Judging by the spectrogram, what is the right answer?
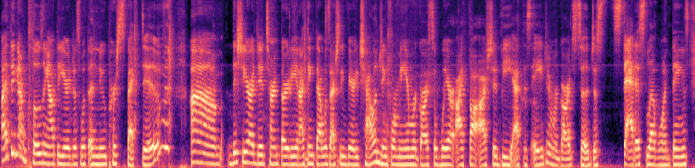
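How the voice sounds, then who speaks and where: Against noticeable background noise, a woman with an American accent speaks at a moderate pace, her very deep, low pitch held in fairly even intonation. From Los Angeles, California. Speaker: podcast host. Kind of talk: casual chat.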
